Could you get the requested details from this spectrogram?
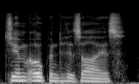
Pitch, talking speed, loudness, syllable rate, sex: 155 Hz, 170 wpm, -17 LUFS, 5.0 syllables/s, female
